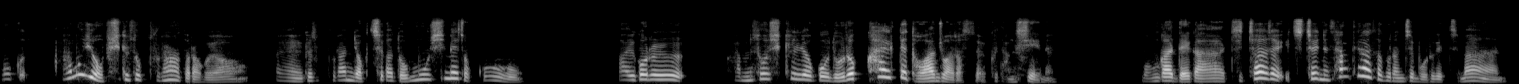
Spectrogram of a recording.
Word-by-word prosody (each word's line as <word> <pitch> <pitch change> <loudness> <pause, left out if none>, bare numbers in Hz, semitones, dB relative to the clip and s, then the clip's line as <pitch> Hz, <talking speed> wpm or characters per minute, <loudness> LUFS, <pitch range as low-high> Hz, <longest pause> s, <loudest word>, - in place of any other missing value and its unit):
뭐 245 +1 -14
끝 - - -15 0.3
아무 400 +11 0
이유 345 - +6
없이 - - -1
계속 225 -1 -5
불안하더라고요. 125 - -6 0.3
예. 155 -4 -10
그래서 170 +2 -9
불안 195 -1 -6
역치가 185 +2 -1
너무 190 +10 -4
심해졌고 190 - -3 0.9
아 210 0 -8
이거를 220 0 +3 0.4
감소시키려고 200 +1 -2
노력할 250 - +4
때 310 -2 +3
더 140 - 0
안 155 +1 +6
좋아졌어요 145 -9 -4
그 - - -21
당시에는. - - -7 0.8
뭔가 160 +5 +3
내가 140 +1 0
지쳐져 270 -2 +5
있 - - -13
지쳐 265 - +3
있는 225 -5 -4
상태라서 360 - +2
그런지 160 -2 -6
모르겠지만 130 0 -7
190 Hz, 325 characters per minute, -23 LUFS, 145-245 Hz, 0.9 s, 이유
